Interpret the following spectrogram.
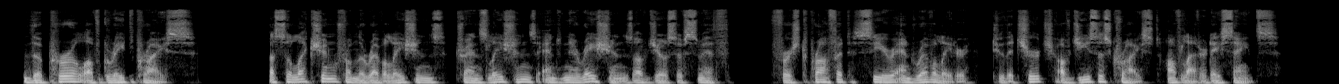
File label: male voice, eng; the pearl of great price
